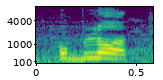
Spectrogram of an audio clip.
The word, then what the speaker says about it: Hublot: Ano pa pronounce? Hublot.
